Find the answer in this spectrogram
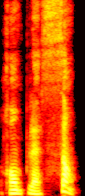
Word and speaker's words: remplaçant: If it didn't have a cedilla, then the sound will be K, remplaçant. But that's not the word. So, remplaçant.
